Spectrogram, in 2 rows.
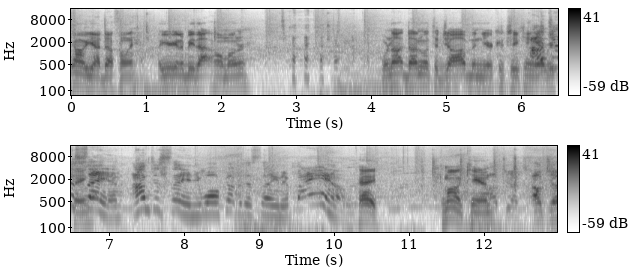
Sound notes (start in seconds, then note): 2.8 laughs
